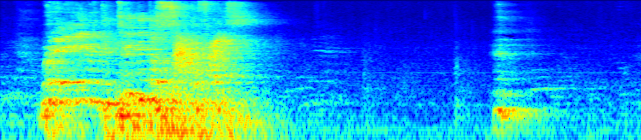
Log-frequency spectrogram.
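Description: A man preaches loudly and with fervour through a microphone in a large echoing hall.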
